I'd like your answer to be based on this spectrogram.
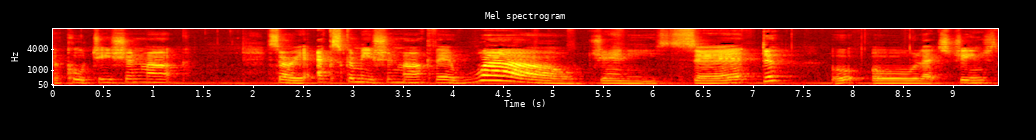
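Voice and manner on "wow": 1 exclaimed wow. Shown as a demonstration. Reading exclamation.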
